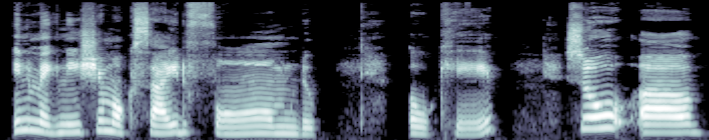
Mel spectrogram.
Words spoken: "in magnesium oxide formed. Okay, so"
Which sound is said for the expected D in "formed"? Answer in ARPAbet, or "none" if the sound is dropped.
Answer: D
